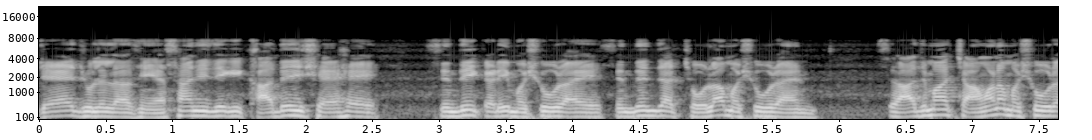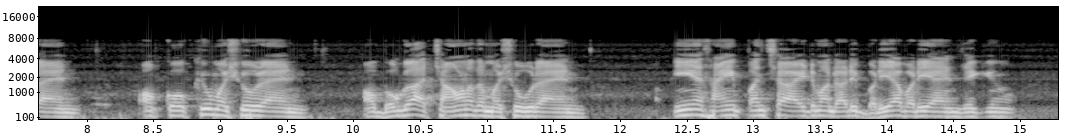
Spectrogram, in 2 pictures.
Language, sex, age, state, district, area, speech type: Sindhi, male, 45-60, Delhi, South Delhi, urban, spontaneous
